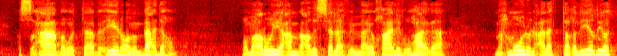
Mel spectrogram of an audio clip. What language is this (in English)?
Arabic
